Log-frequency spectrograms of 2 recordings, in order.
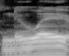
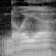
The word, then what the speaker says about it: Neue: Is it Baybest Neue or Noya is actually how it's pronounced.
